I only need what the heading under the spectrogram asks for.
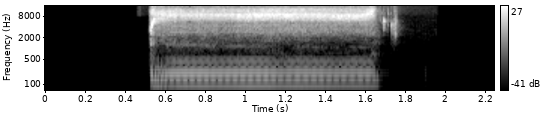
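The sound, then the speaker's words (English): A boarding house door intercom buzzer, pressed at the Carl Tempest button, sounds one steady, harsh buzz lasting just over a second, loud and unbroken with a droning low hum, then cuts off, followed by a faint click from the door. “This is buzzing sound.”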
